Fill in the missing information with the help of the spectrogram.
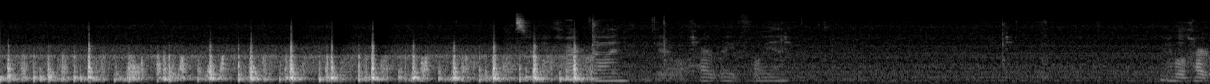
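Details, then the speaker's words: Doppler fetal heartbeat during a 21-week ultrasound of a female fetus: rapid, regular whooshing beats fading out midway, rate 153, within the stated normal range of 120 to 170; normal fetal heart rate. "153 which is fine they range anywhere between 120 to 170 so she is doing good"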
